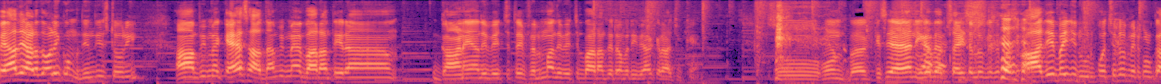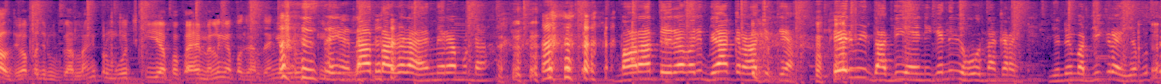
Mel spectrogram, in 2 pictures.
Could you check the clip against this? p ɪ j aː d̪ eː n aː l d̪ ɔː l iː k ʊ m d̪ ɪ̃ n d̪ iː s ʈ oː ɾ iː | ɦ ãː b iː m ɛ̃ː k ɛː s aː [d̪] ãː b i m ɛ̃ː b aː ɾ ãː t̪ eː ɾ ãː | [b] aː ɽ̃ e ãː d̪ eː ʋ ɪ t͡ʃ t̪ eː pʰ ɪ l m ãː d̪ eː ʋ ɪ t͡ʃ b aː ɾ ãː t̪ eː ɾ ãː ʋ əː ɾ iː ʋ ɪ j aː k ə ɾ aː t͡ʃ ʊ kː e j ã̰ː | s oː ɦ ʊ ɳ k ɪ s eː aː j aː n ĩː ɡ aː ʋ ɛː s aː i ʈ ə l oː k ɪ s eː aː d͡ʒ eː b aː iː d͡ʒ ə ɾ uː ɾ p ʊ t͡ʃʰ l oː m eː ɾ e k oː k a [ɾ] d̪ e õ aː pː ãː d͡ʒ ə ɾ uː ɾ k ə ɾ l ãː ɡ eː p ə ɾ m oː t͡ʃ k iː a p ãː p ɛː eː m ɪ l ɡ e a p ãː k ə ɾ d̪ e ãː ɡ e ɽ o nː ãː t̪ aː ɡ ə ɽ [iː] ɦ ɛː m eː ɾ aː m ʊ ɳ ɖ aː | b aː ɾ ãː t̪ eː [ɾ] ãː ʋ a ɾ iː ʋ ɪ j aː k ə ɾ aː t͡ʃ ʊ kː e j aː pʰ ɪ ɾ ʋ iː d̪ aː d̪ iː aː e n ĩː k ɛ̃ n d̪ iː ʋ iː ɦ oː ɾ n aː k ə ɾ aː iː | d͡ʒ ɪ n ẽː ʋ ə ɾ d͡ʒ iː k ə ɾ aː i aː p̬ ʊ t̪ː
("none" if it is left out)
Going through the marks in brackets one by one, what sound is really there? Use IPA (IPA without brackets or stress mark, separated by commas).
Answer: d̪, ɡ, l, aː, ɾ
